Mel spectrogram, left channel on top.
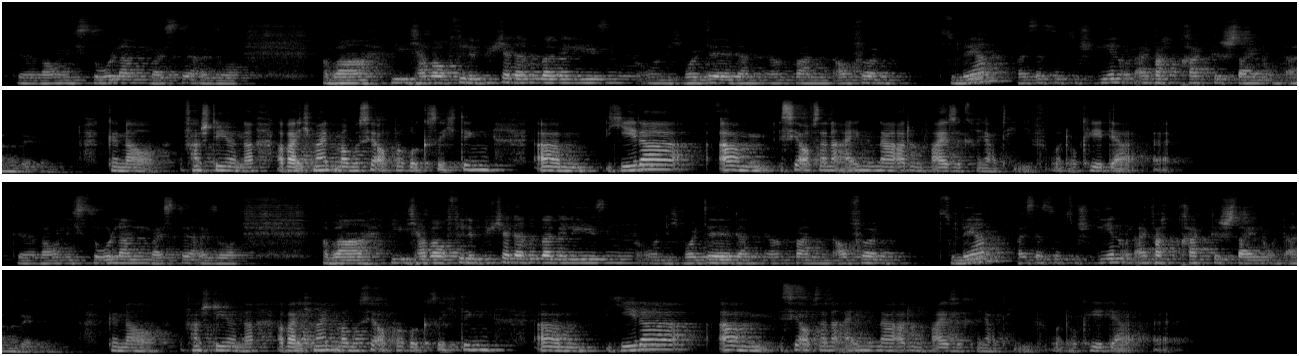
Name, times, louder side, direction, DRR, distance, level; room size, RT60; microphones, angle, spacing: voice 1, 0.2-8.9 9.4-13.6, right 1 dB, 85° right, 6 dB, 5.8 m, -36 dB
voice 2, 13.8-19.8 20.1-24.6, left 3 dB, 85° left, 3 dB, 3.5 m, -33 dB
26.5 x 23.0 x 6.0 m, 0.64 s
head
